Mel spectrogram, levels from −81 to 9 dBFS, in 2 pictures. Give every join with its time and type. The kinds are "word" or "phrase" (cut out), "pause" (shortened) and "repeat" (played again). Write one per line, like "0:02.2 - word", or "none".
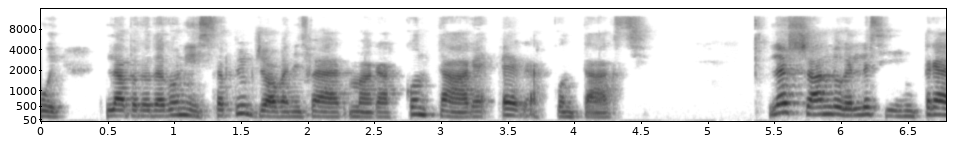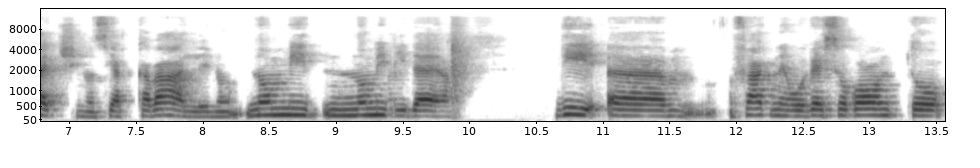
0:02.0 - word
0:06.2 - word
0:09.4 - word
